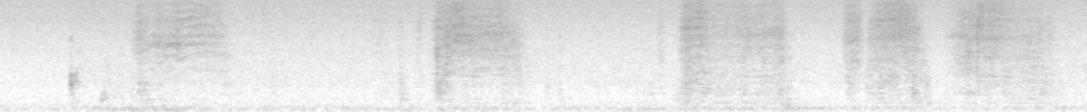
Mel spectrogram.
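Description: A scraper drags over an old wood finish softened by paint remover, making several close, rough rasping strokes of about a second each over a steady low background hum.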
